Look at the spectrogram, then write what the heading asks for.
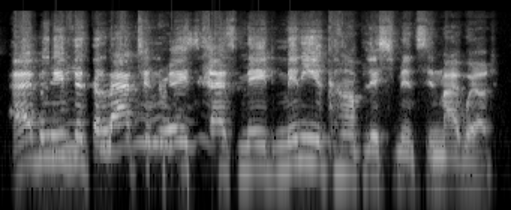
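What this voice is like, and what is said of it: Odd mixed Mexican-English put-on accent. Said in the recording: “What accent was that? I heard of Mexico and Old English. Are you Spanish? ... Are you English?”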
